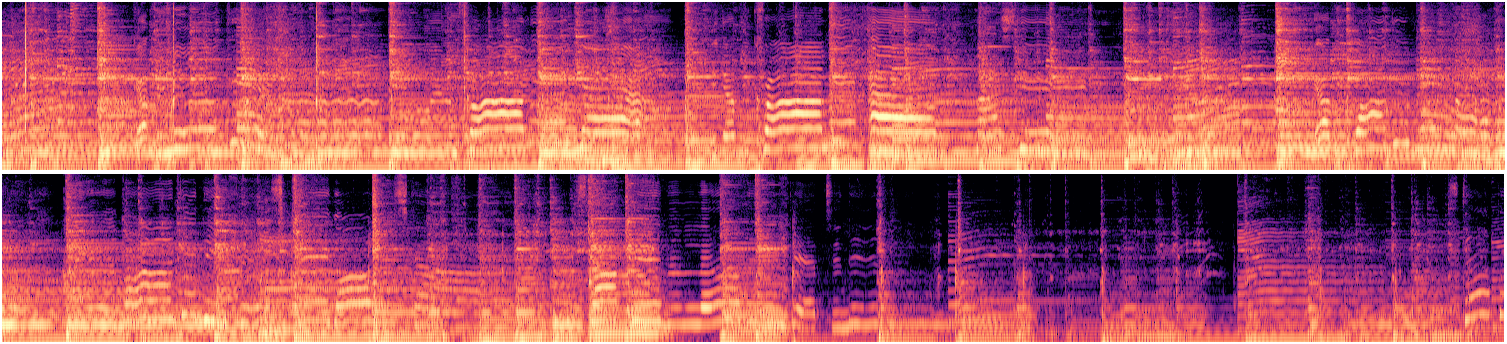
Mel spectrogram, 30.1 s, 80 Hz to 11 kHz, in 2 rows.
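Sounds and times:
acoustic guitar strumming: 0:00.0 - 0:30.0
slide guitar solo: 0:00.0 - 0:30.0.

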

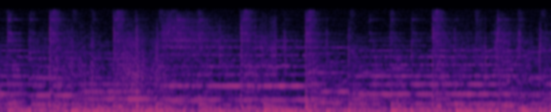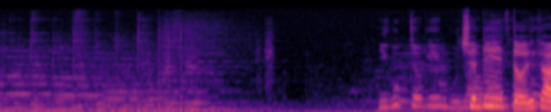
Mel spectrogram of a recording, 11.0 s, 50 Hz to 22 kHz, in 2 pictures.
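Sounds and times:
woman speaking: 0:09.3 - 0:11.0.

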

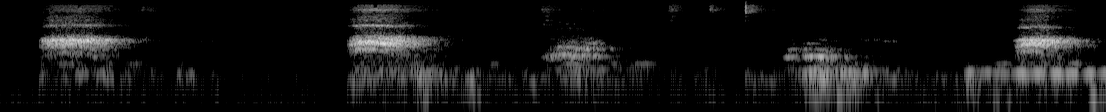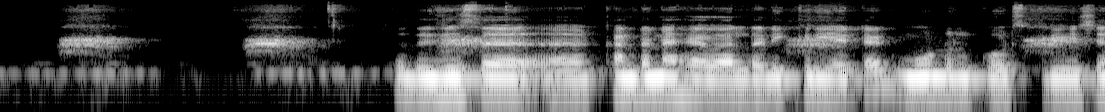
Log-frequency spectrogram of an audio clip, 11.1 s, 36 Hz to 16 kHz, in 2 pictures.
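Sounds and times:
bird calling: 0:01.8 - 0:03.1, 0:05.0 - 0:08.2, 0:09.1 - 0:11.0.

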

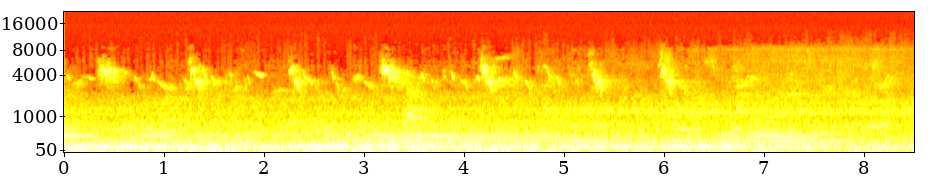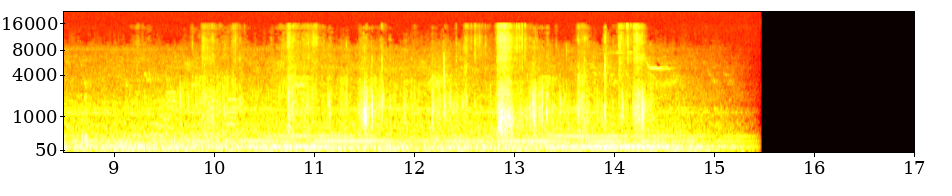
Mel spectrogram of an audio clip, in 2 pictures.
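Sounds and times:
steady low hum: 0:00.0 - 0:15.4
faint footsteps: 0:08.6 - 0:14.6.

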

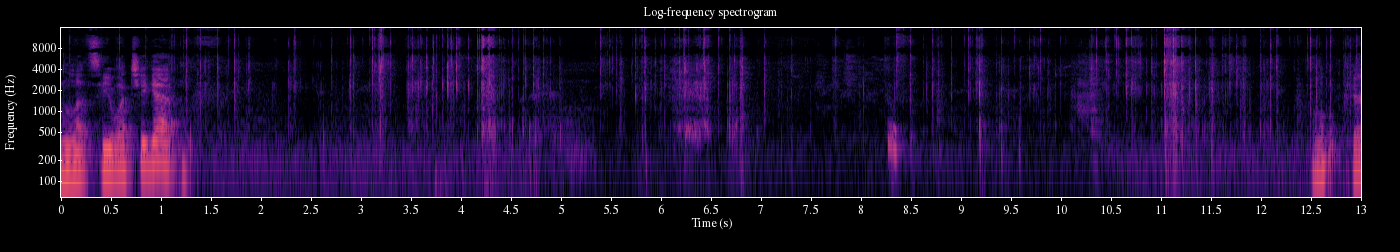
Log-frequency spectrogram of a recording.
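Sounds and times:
wrapper being torn open: 0:01.1 - 0:13.0.

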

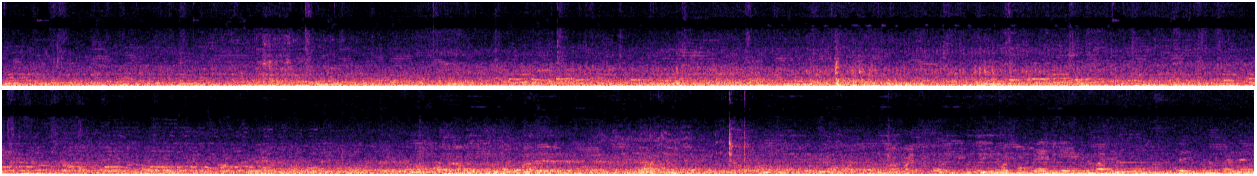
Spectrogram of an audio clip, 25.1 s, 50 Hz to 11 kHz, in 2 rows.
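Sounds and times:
faint distant voices: 0:00.0 - 0:25.0.

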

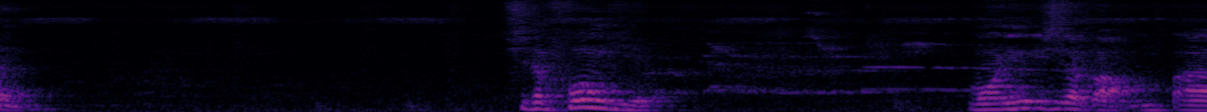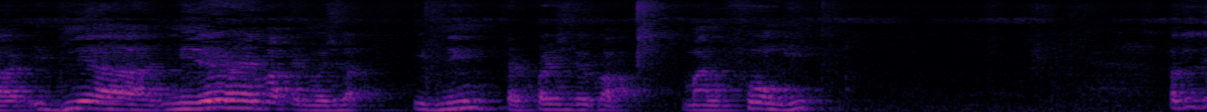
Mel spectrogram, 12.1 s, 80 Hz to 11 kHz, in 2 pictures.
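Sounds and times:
rooster crowing: 0:03.2 - 0:05.6.

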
